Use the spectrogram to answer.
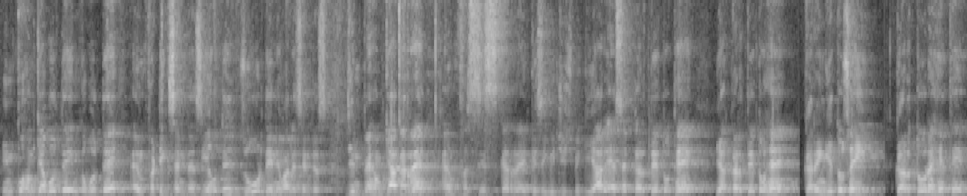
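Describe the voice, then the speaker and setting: A man's voice: high-pitched, animated, fairly quick, a little mellow. A man teaching a grammar lesson, who asks rhetorical questions and answers them himself and leans hard on key words. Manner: stresses key words for emphasis. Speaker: spoken English teacher. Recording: echoey room with long reverb.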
